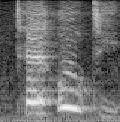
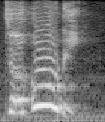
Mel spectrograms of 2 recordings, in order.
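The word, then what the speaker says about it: Tehuti: transliteration of his name the egyptian way of pronouncing his name is tahuti or tahoody and you can look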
